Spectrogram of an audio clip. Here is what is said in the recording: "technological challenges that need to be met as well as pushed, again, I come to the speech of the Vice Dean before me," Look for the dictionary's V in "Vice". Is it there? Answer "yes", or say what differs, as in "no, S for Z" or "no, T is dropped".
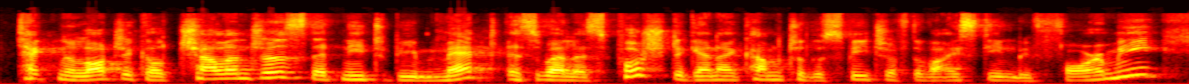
yes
